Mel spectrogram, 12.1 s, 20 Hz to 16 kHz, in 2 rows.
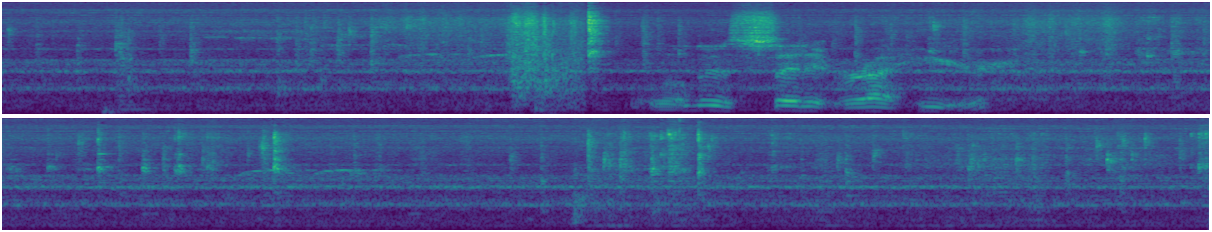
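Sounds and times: constant hum: 0.0s - 12.0s
propane burner hissing: 0.0s - 12.0s.

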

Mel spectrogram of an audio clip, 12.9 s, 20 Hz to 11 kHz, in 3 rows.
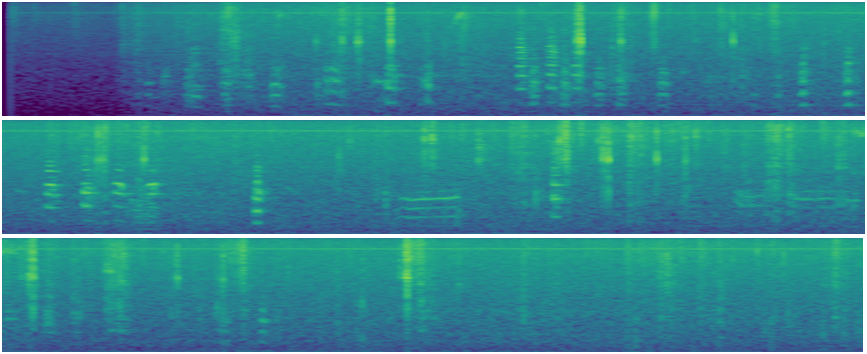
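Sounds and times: hens clucking: 0.6s - 10.5s
beaks pecking: 0.6s - 12.9s.

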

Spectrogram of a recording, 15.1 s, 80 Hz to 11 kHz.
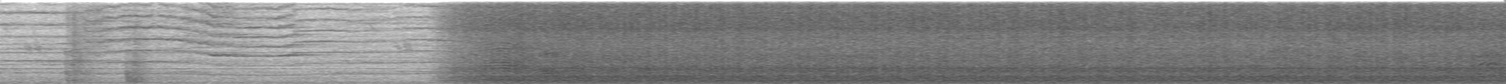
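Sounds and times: electric trains standing noise: 0.0s - 15.0s.

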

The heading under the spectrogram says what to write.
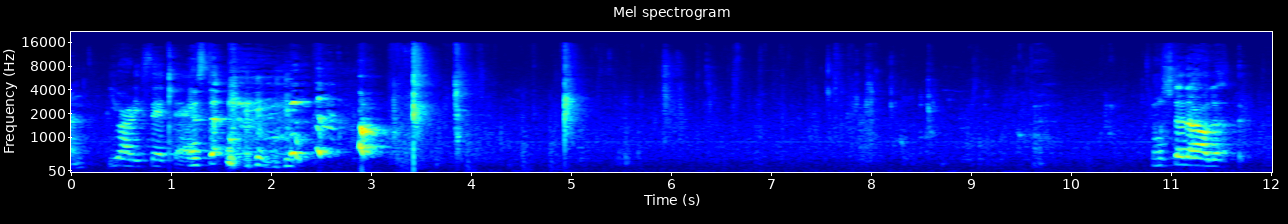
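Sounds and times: chewing corn cob: 3.8s - 10.9s.

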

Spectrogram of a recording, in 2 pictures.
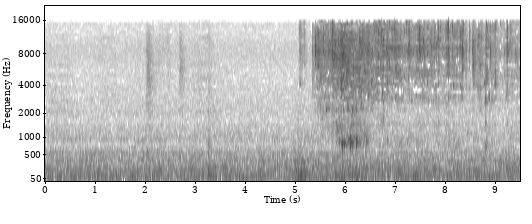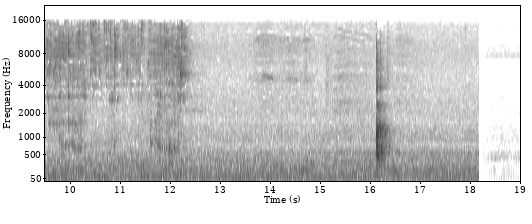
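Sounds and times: water pouring onto rice in pot: 5.3s - 12.4s.

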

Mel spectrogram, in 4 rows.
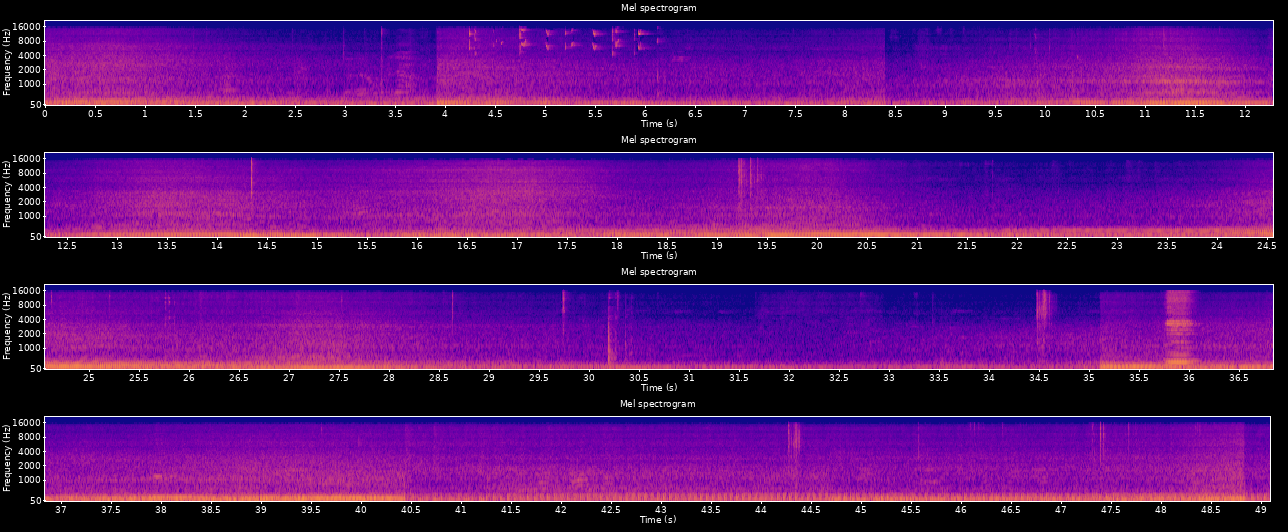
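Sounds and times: motor traffic rumble: 0.0s - 49.0s
small sharp clicks of phone parts: 44.2s - 44.5s.

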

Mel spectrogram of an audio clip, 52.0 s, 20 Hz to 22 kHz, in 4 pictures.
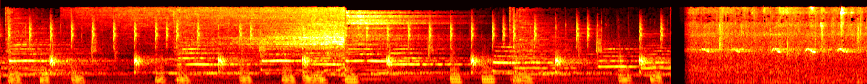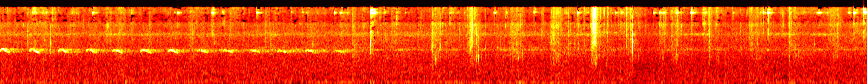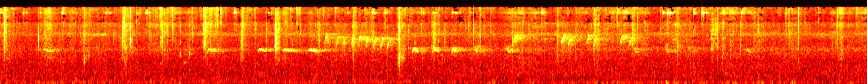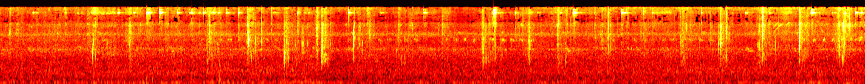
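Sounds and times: outdoor background hiss: 0.0s - 7.1s, 10.3s - 52.0s
steady rushing forest background: 0.0s - 52.0s
bird calling: 10.4s - 19.5s, 20.1s - 52.0s
footsteps on concrete: 15.6s - 52.0s.

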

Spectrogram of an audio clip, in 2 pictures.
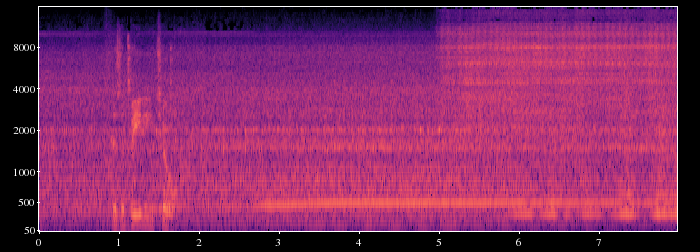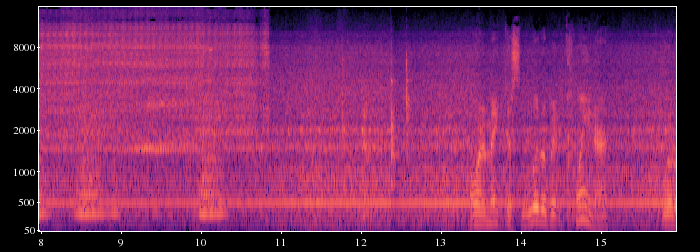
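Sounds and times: wood lathe humming: 1.8s - 15.9s
high hiss of lathe cutting: 5.0s - 10.9s.

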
